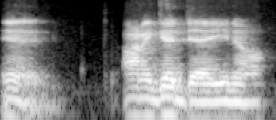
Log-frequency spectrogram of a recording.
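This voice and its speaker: Deep-voiced podcast host, roomy sound. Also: male voice, little pitch movement, moderate pace, sharp tone. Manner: filler-heavy, says "like" and "you know" often. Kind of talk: casual chat.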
